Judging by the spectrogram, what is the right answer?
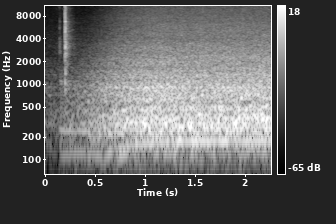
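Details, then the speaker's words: Fedders 7500 BTU window air conditioner, fan only on high with the compressor not yet started: a click, then a smooth rush of air. Its fan spins faster and draws noticeably more power than the other 7500 unit; normal operation. "this thing really spins fast on high speed there's a lot of [Music] air"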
